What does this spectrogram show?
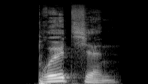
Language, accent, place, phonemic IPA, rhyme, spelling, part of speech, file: German, Germany, Berlin, /ˈbʁøːtçən/, -øːtçən, Brötchen, noun, De-Brötchen.ogg
- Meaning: 1. a bun, bread roll 2. a small open sandwich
